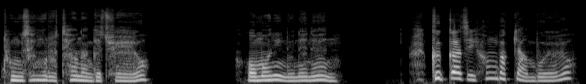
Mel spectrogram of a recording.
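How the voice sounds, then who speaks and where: A woman's voice: medium pitch, expressive, normal speed, darkish tone, no echo, studio quality, close to an everyday voice. A woman voicing a younger son and husband who confronts his mother in wounded anger, in a storybook radio drama. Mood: angry hurt. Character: older male husband, younger son, hurt and angry.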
